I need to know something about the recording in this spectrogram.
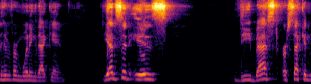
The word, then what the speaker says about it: Jensen: out I just had told that it's actually pronounced Jensen and I ensign I like there for a second what's gonna stop what stop against yeah Jensen from being in the top five I mean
